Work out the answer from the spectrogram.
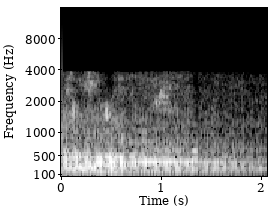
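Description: A motorcycle driving back and forth outside: a steady, low engine drone that slowly fades over two seconds.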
